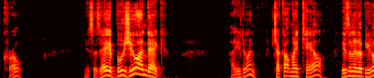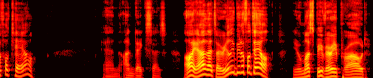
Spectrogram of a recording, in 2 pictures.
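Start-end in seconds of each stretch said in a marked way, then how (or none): 2.0-8.2 higher, louder cheerful bragging; boastful beaver. Acted. Beaver brags to the crow. 11.1-14.8 much higher, loud bird voice; chirpy crow. Acted. Crow answers the beaver.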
